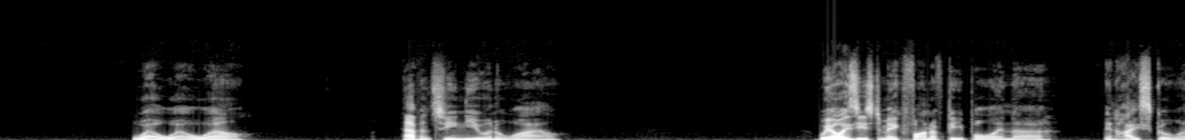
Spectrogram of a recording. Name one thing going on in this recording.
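A young man speaks close into a microphone in short, calm bursts with pauses.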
